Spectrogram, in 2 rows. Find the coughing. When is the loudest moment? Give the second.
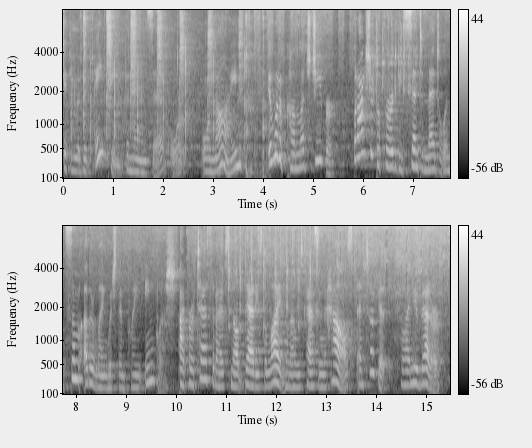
4 s.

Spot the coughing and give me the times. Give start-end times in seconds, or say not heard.
3.6-4.2, 9.7-10.2.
